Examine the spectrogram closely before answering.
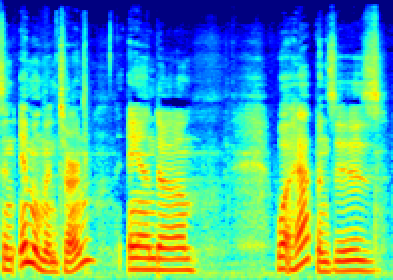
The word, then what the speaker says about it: Immelmann: yeah yeah ammo man Immelman sounds strange on my tongue I mean I pronounced it as Idleman for the last seven years but it's a momen Immelman turn so okay kudos to me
